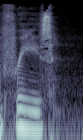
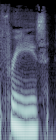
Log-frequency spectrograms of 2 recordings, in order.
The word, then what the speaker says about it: Fries: I want to invite you to the Sue Freeze website. It's Sue Freeze, spelled like fries, For those of you that can see on Facebook Live or YouTube, you can see the way the name is spelled.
